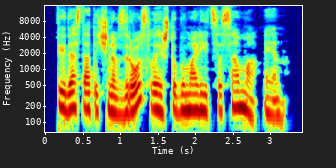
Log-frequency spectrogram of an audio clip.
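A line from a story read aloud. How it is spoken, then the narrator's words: Plain. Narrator (Russian): сказала она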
